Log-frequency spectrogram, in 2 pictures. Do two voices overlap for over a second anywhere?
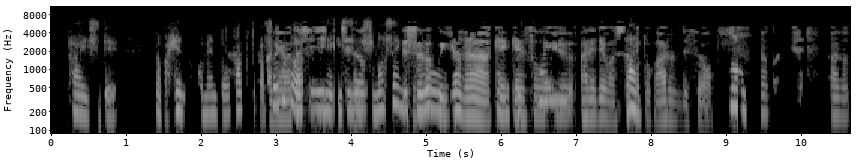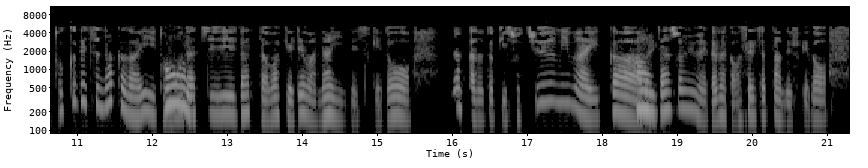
Yes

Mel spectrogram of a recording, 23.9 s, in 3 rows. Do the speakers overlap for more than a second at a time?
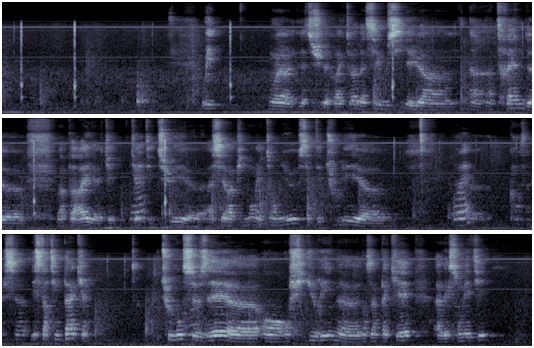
No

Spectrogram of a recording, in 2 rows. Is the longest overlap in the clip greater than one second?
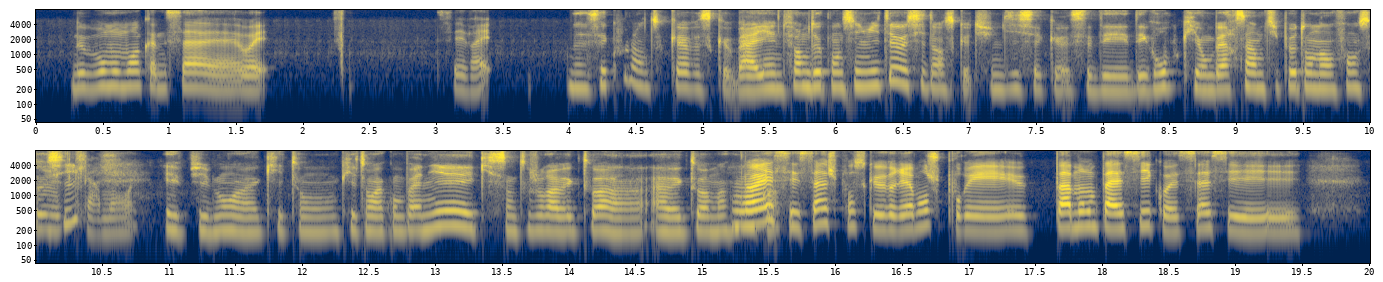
No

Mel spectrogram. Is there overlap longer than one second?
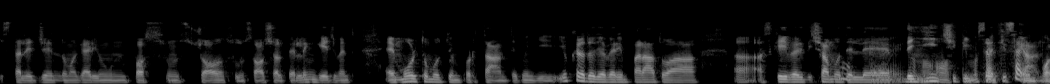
Yes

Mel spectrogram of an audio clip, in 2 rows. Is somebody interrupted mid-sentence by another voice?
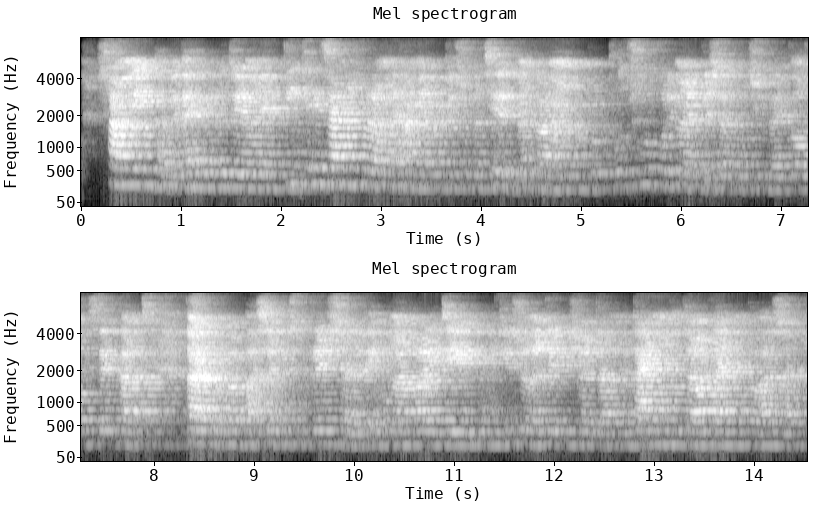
No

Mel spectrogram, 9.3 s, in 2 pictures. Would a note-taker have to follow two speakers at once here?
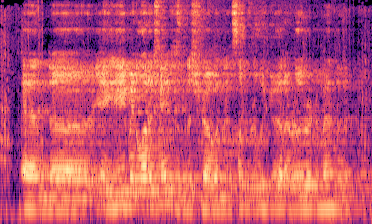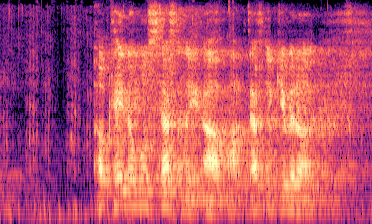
No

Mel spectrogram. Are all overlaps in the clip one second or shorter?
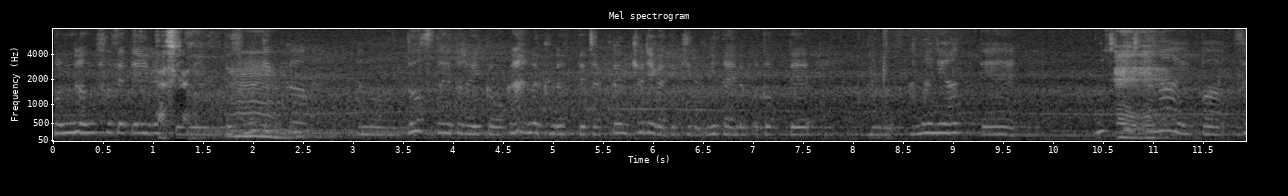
No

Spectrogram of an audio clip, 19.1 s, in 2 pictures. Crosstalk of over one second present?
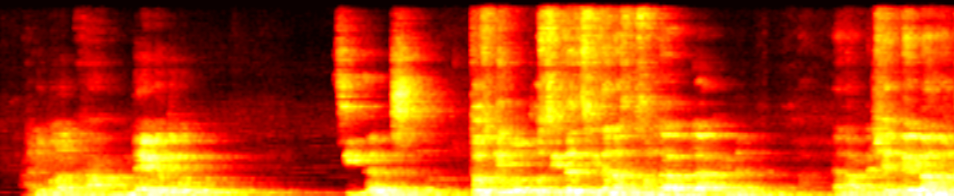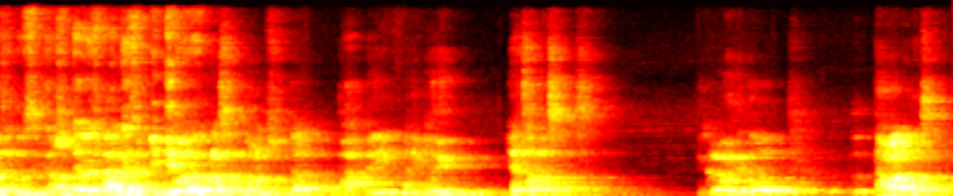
Yes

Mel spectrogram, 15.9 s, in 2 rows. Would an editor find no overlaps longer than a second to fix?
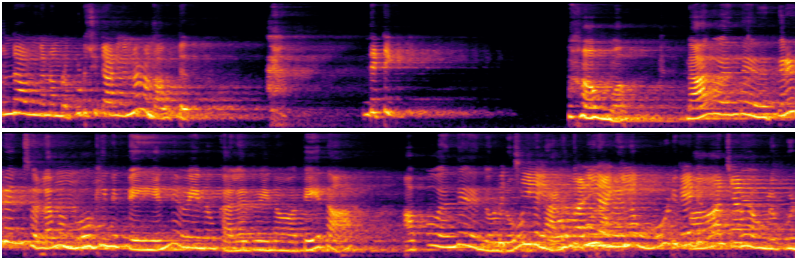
No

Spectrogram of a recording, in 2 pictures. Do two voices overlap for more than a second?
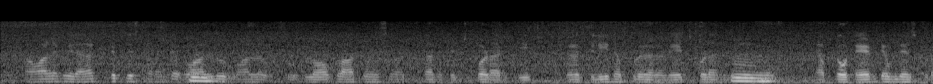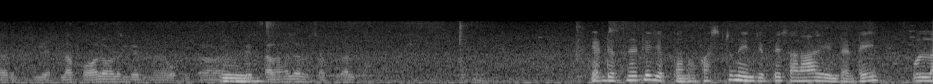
No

